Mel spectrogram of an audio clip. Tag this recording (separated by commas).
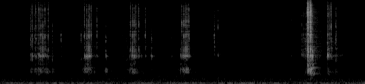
Camera, Mechanisms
